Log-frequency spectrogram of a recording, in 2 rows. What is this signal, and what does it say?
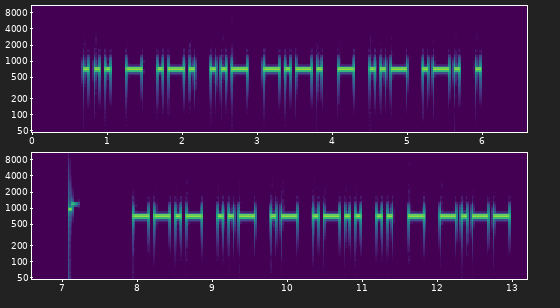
Morse code, heard as a keyed tone, about 17 wpm, 700 Hz. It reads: STRUCTURE QUALITY
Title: Sentences from Top 1500 Words - New Word Drill Alt - 17wpm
